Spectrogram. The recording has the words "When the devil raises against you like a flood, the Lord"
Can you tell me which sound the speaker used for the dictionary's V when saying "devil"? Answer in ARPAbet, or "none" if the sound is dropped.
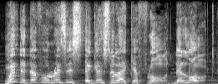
V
